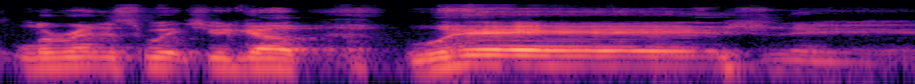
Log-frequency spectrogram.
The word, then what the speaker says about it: Wesley: You got the last name right, but his first name is Wesley. Well, you know why? The Weasley is kind of fun.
